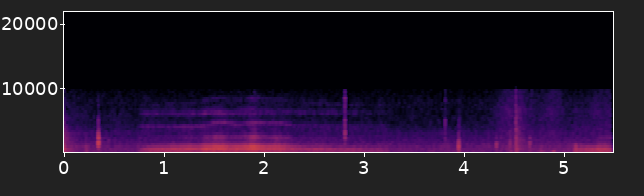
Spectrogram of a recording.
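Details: Sterilized Greek short hair and Siamese cats mating: one low wavering moan swelling for about two seconds, then faint clicks and small knocks in a quiet room.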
